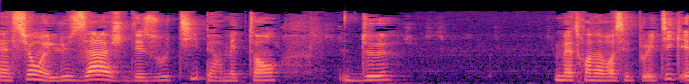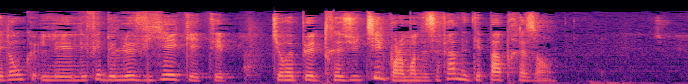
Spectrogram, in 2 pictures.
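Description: A middle-aged man speaks calmly into a microphone in a room with a slight echo.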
